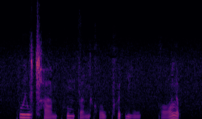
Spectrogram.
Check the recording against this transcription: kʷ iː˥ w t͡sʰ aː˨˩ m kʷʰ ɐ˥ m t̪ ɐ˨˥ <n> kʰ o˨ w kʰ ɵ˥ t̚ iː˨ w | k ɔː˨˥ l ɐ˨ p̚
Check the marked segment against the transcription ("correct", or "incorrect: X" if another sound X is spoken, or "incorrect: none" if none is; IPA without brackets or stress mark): correct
